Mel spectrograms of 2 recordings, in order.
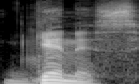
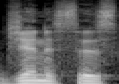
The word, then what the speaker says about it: Guinness: Tory color reviews and you kept mispronouncing the name Guinness. You kept saying Genesis the wolf and I kept telling you every single video and you said, "I don't care.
